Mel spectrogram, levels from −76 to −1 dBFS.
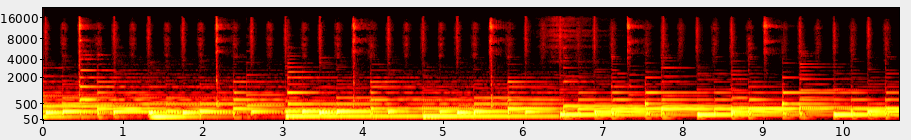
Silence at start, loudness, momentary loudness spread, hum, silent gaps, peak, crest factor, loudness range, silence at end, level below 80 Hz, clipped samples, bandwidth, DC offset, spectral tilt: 0 s; -18 LUFS; 6 LU; none; none; -4 dBFS; 14 dB; 2 LU; 0 s; -58 dBFS; under 0.1%; 17 kHz; under 0.1%; -8 dB/octave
